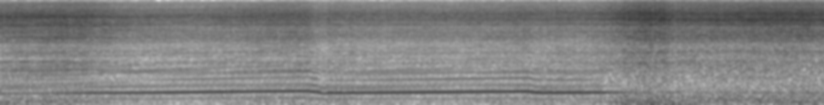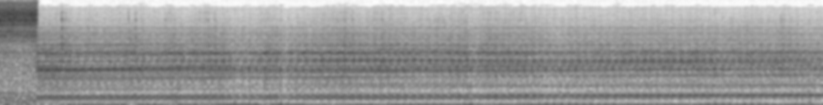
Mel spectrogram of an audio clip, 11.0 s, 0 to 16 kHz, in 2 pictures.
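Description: A 2013 Triumph Daytona 675R sport bike accelerating hard to pass another vehicle, its engine note climbing steadily in a loud, continuous, close-up wail with a sudden shift partway through, and no talking.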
